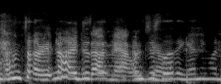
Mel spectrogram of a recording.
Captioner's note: laughter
